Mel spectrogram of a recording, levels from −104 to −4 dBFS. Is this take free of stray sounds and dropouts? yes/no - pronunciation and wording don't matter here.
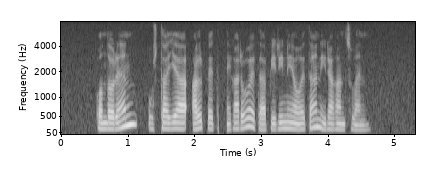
no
